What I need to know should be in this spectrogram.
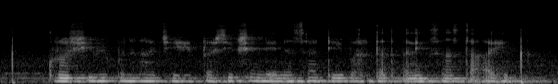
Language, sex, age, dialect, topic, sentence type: Marathi, male, 18-24, Standard Marathi, agriculture, statement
